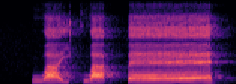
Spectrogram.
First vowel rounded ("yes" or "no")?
no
